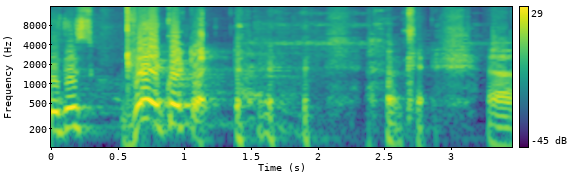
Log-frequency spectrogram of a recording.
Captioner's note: laughter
